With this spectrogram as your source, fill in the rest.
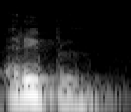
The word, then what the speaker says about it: RPL: So this is the so-called RPL protocol, which however is pronounced Ripple, the routing protocol for low power and lossy networks.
